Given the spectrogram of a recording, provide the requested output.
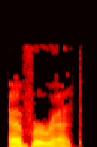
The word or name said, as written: everette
